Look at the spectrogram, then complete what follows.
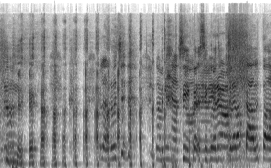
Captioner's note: laughs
